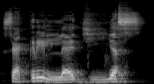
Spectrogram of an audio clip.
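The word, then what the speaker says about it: sacrilegious: तो इसको जिओवस की तरह प्रोनाउंस कीजिए। सैक्रजियस।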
